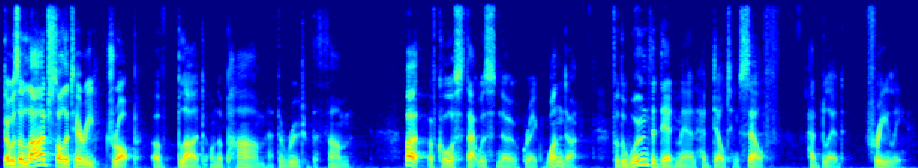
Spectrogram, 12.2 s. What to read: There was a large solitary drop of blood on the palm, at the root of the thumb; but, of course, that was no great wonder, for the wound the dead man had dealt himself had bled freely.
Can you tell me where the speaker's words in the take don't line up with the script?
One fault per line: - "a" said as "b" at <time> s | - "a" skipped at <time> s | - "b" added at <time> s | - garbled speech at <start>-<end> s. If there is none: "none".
none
